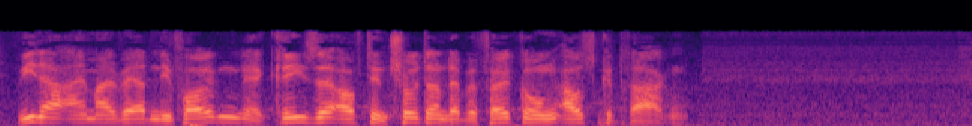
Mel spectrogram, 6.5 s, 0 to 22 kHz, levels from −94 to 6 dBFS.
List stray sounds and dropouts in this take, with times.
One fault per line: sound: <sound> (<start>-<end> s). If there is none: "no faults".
no faults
